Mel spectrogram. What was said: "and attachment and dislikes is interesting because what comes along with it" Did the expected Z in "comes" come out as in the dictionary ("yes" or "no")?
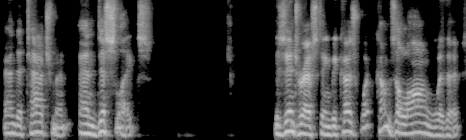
yes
